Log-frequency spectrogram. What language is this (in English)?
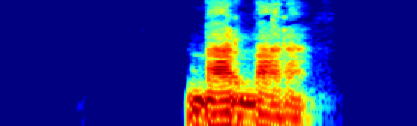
Slovak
